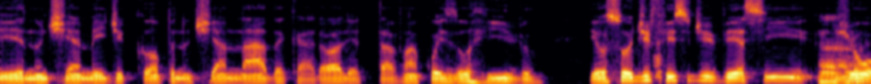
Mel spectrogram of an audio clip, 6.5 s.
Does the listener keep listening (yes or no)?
yes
